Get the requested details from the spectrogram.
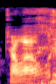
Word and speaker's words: Kal-El: Kal-El.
